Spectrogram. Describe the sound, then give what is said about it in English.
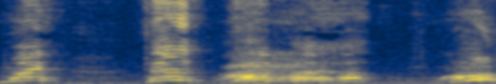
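A dog barks several times in quick, uneven bursts, loud, with a short run of yappy sounds in the middle and a final sharp bark. “Oh my god! There's a dog!”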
